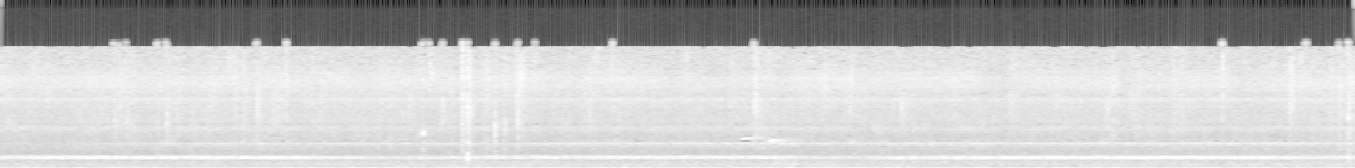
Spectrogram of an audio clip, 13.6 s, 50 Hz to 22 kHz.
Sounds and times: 0.0s insects 13.5s
5.4s frogs 8.1s

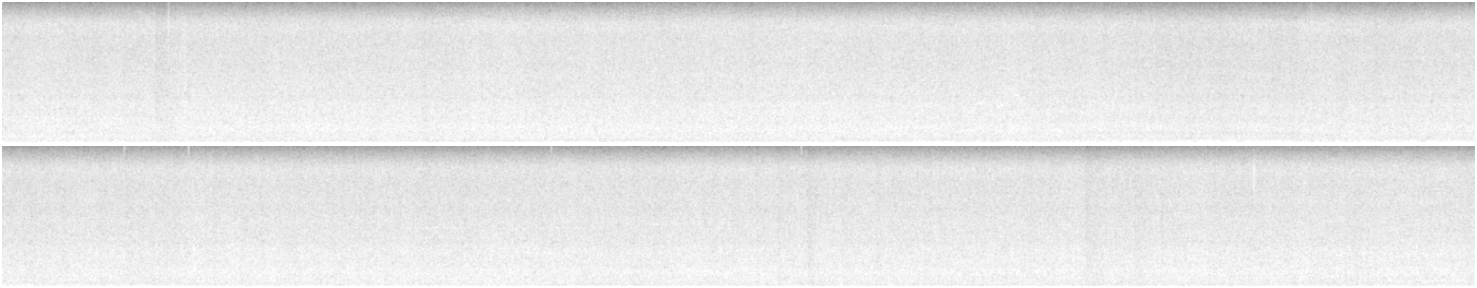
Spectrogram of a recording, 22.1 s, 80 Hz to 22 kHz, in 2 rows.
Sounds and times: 4.8s very fast and noisy current 15.3s

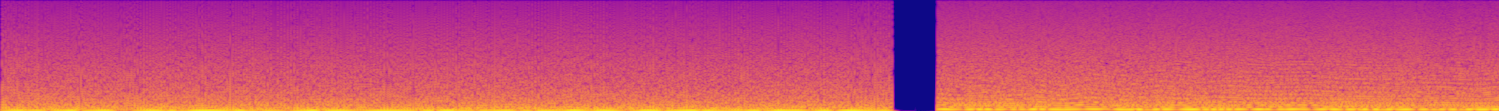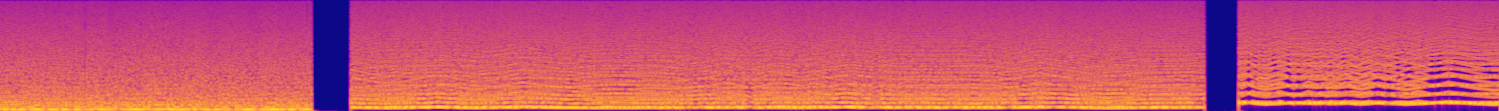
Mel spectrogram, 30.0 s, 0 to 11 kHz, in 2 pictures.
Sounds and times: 27.4s hornet-cluster supersaw sound 29.9s

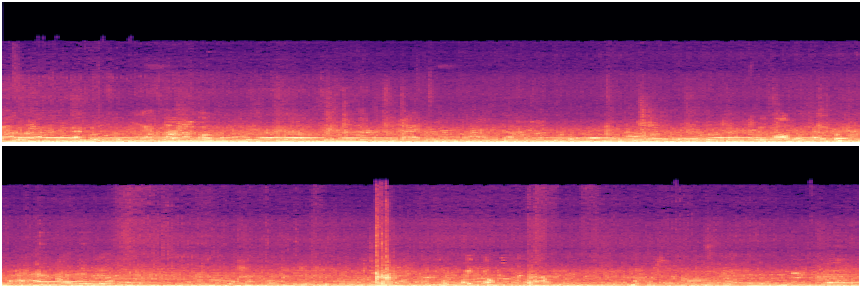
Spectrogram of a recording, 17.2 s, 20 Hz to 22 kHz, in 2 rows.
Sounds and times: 0.0s Vietnamese voices 16.4s
0.0s construction site in the background 17.1s
0.0s traffic 17.1s

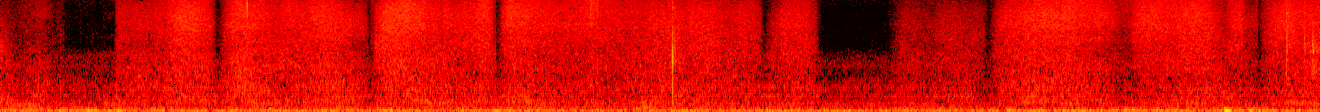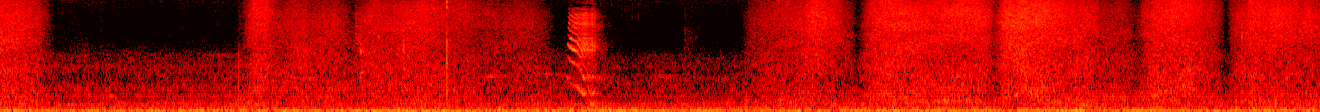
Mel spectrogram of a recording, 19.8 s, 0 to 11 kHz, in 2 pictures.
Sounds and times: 0.0s synthetic fabrics rubbing 10.3s
15.5s synthetic fabrics rubbing 19.8s

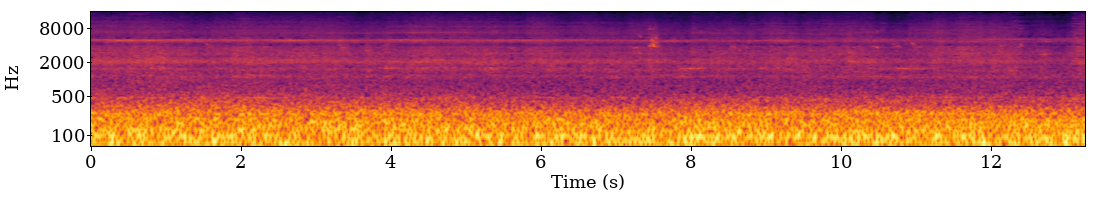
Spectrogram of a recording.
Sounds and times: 0.0s deisel engine 11.0s
0.0s Steel on Steel 13.2s
0.0s freight train passing 13.2s

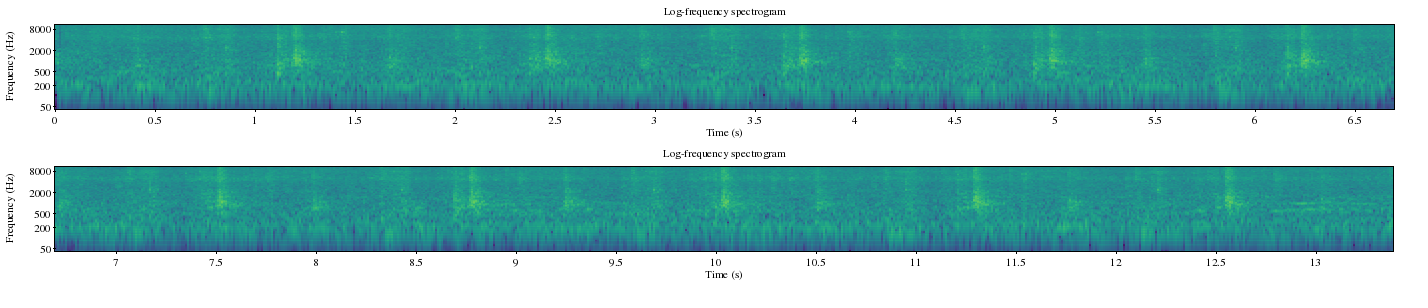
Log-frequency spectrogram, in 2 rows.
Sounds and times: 4.7s packaging machine 13.3s

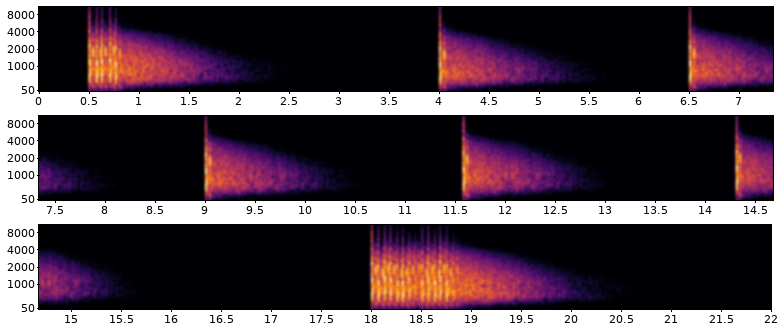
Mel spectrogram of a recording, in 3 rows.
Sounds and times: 18.0s Rapid Fire Sub Machine Gun distant 20.4s

